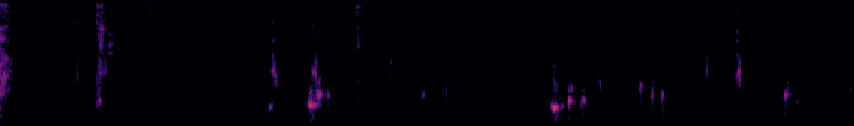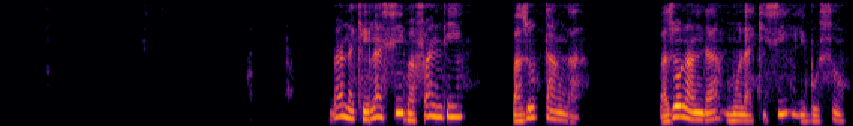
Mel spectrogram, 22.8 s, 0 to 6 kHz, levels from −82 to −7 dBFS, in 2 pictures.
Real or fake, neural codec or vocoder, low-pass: fake; codec, 16 kHz, 4 kbps, FunCodec, trained on Chinese and English, 50 frames a second; 5.4 kHz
